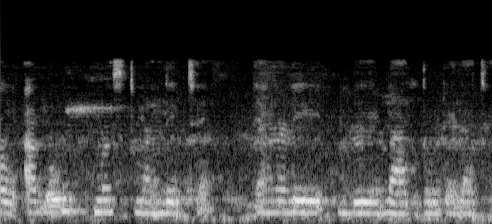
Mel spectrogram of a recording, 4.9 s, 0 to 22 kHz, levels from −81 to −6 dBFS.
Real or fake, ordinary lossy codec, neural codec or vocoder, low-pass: fake; none; vocoder, 44.1 kHz, 128 mel bands, Pupu-Vocoder; 7.2 kHz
